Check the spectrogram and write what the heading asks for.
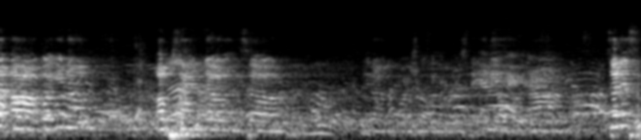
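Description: Speech: voices talking over crowd chatter, with no music playing.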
